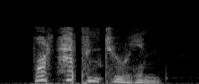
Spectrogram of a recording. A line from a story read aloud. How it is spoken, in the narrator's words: Hermione whispered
